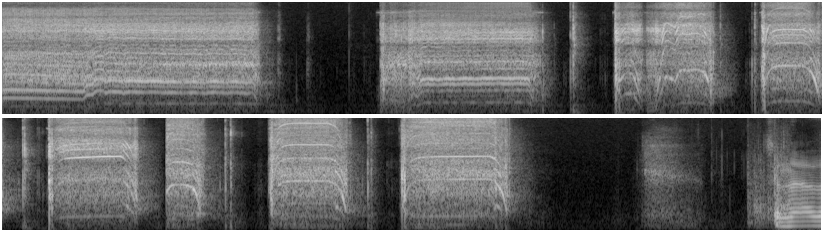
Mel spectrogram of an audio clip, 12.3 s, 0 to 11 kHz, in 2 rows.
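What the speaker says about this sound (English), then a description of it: "I got a 1/4 thread tap here, and I just take it and I run it through the center hole here" A 1/4 inch thread tap, spun by a power drill, cuts threads through the centre hole of a shop-made wooden knob in loud, whining bursts that start and stop repeatedly, with short silent pauses between them.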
